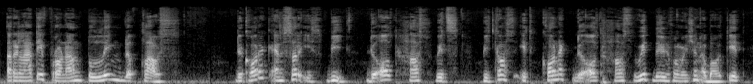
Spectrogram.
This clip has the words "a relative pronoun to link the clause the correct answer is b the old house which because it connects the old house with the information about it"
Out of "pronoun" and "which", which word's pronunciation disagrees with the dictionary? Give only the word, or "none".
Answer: which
